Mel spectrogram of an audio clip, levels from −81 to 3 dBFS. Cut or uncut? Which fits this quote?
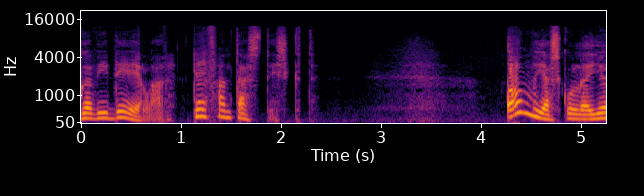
cut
